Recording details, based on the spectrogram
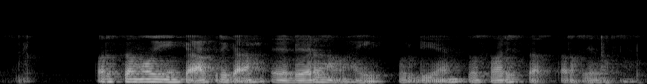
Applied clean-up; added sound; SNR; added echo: none; none; none; reverberation time 0.5 s.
